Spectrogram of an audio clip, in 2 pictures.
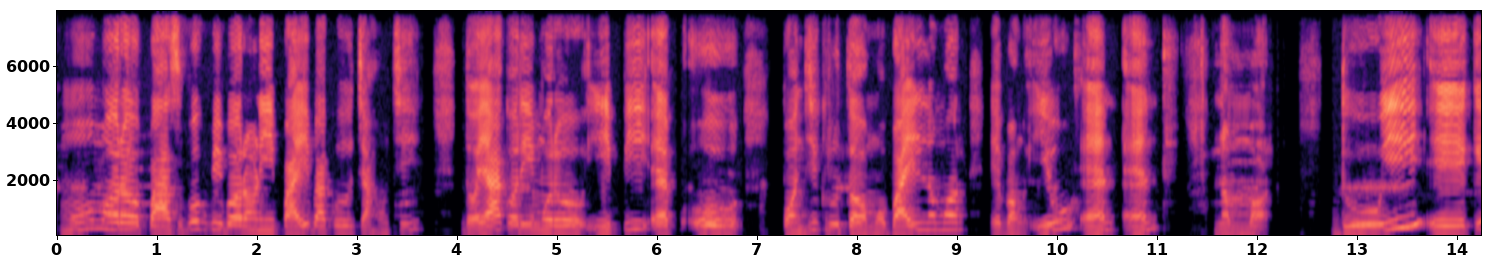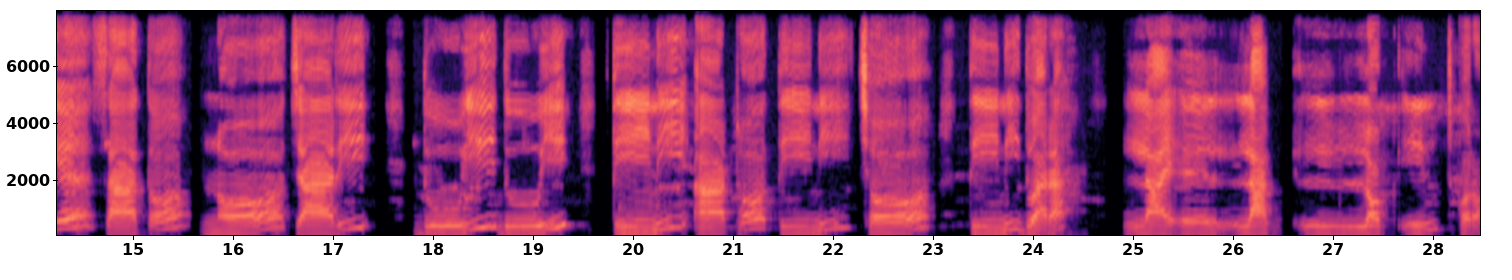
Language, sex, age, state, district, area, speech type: Odia, female, 60+, Odisha, Bargarh, rural, read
